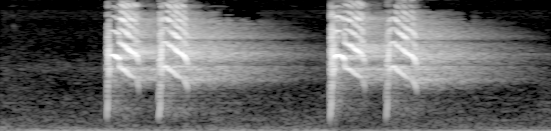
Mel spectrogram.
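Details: Indian ringneck parakeet giving two loud double chirps, each a pair of harsh descending notes, separated by a second of quiet; a low steady hum in the background.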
